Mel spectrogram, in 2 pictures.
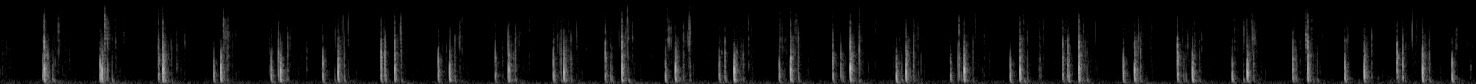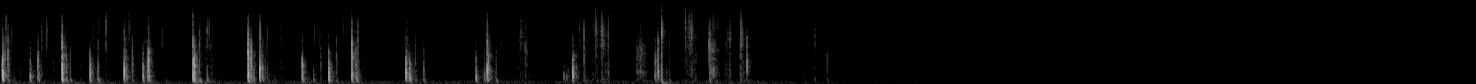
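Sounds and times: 
two men's footsteps walking on pavement: 2.8 - 23.0.

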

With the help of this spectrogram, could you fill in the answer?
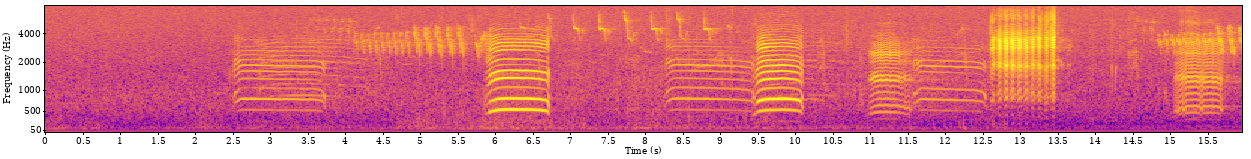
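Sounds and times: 
sheep bleating outdoors in a rural setting in the early evening: 2.6 - 3.8, 8.3 - 10.2, 11.0 - 13.6, 15.1 - 15.8.

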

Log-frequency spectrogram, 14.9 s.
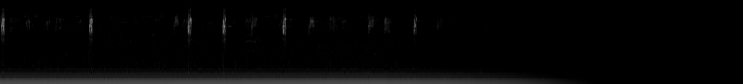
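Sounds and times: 
female house martin calling at nest entrance: 0.0 - 9.9.

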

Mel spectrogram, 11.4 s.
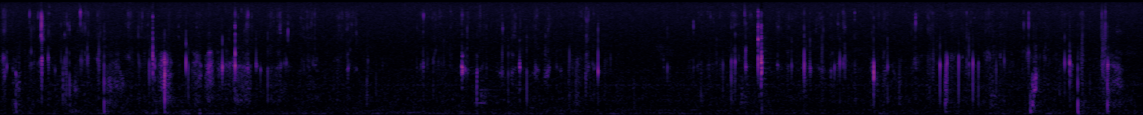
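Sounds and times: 
cat eating with sharp crunchy bites: 0.0 - 11.3.

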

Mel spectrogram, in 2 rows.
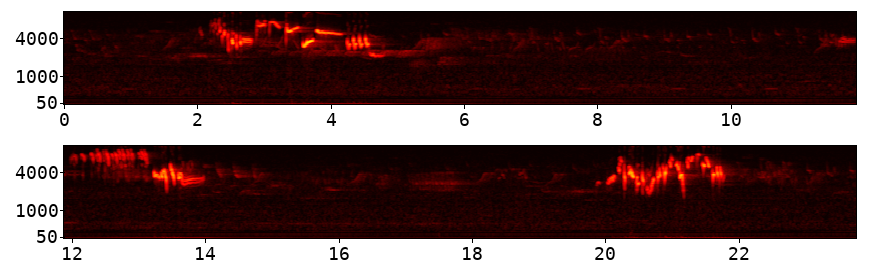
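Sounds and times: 
European robin Erithacus rubecula singing in spring: 1.1 - 8.4, 11.3 - 15.0, 18.5 - 23.7.

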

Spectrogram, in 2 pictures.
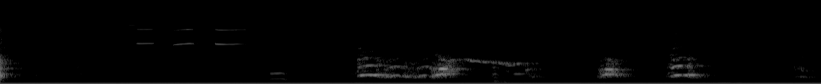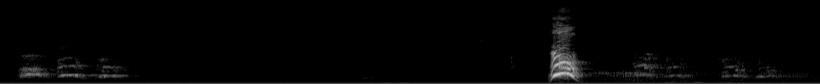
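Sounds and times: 
dog barking: 0.0 - 0.2, 3.6 - 4.7, 6.0 - 7.2, 8.0 - 9.6, 13.7 - 16.1.

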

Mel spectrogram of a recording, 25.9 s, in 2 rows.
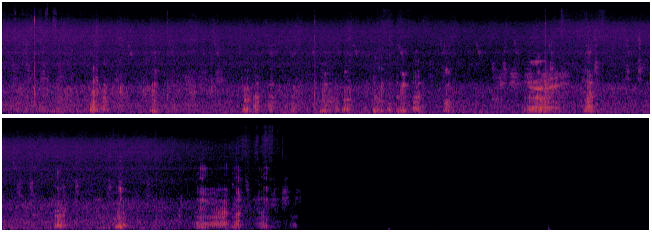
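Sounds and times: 
several pigs grunting: 0.4 - 9.2, 9.8 - 12.0, 13.5 - 15.6, 16.8 - 18.9.

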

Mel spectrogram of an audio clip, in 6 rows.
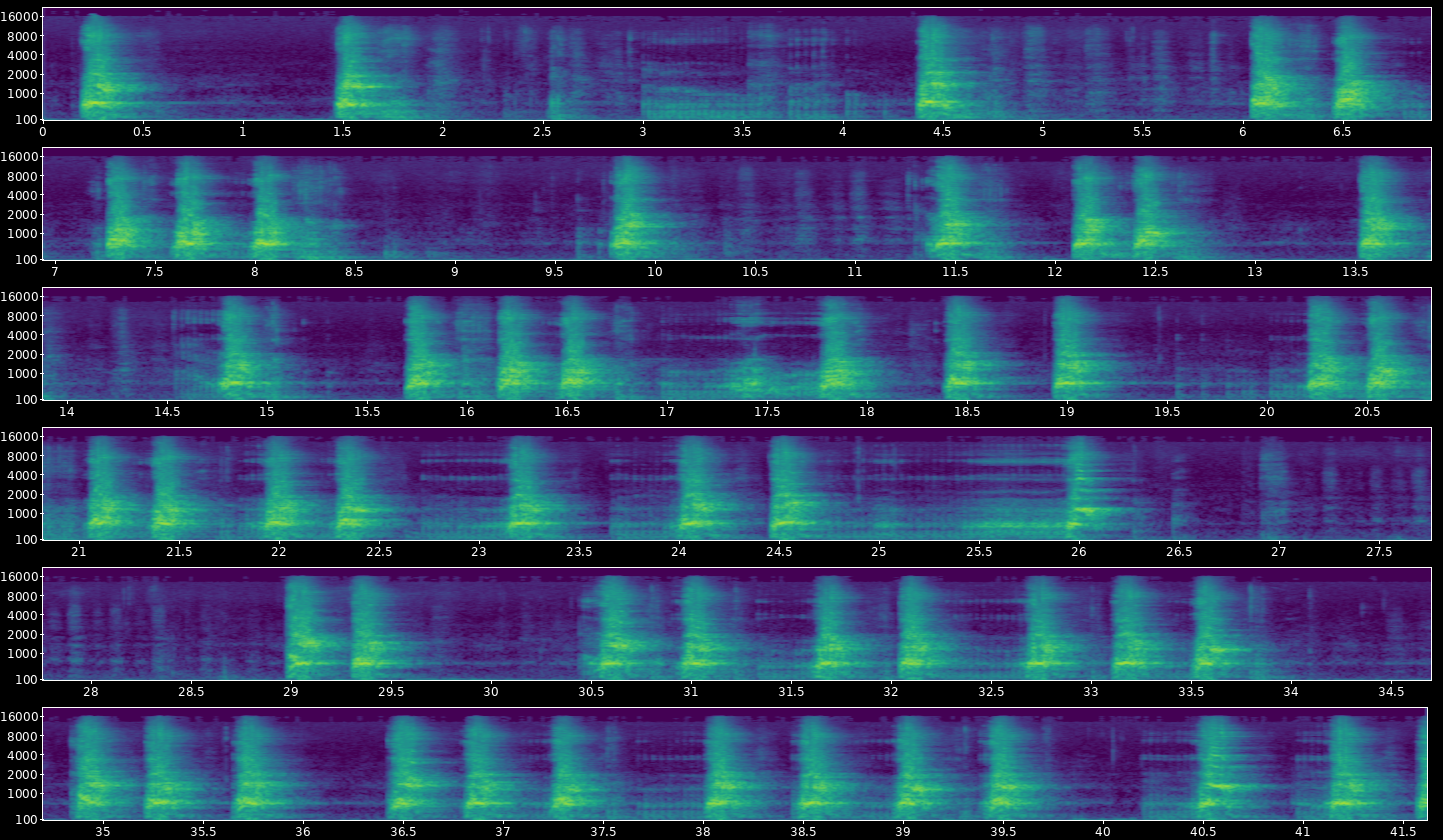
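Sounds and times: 
dog barking: 0.2 - 0.7, 1.4 - 2.0, 4.4 - 4.8, 6.0 - 8.4, 9.8 - 10.2, 11.3 - 12.8, 13.5 - 13.9, 14.7 - 19.3, 20.2 - 24.8, 25.9 - 26.3, 29.0 - 29.7, 30.5 - 34.0, 34.8 - 39.8, 40.4 - 41.6
dog growling whine: 3.0 - 4.2, 24.8 - 26.0.

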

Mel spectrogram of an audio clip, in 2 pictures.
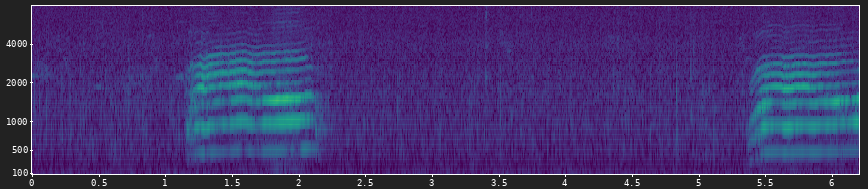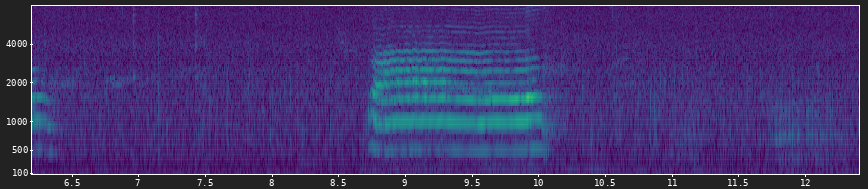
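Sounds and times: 
male tom cat meowing miserably outdoors: 1.2 - 2.2, 5.4 - 6.4, 8.8 - 10.1.

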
